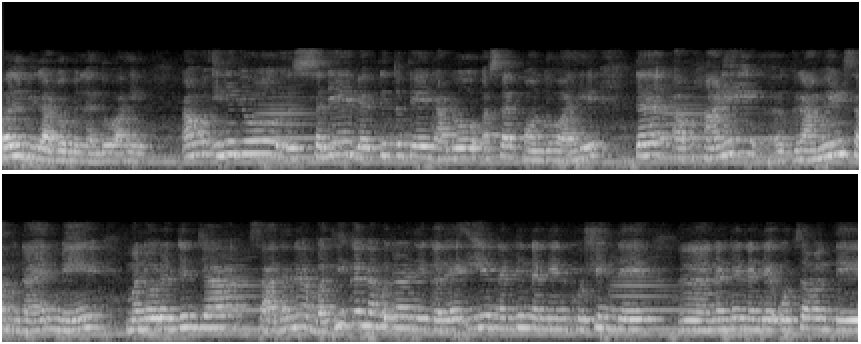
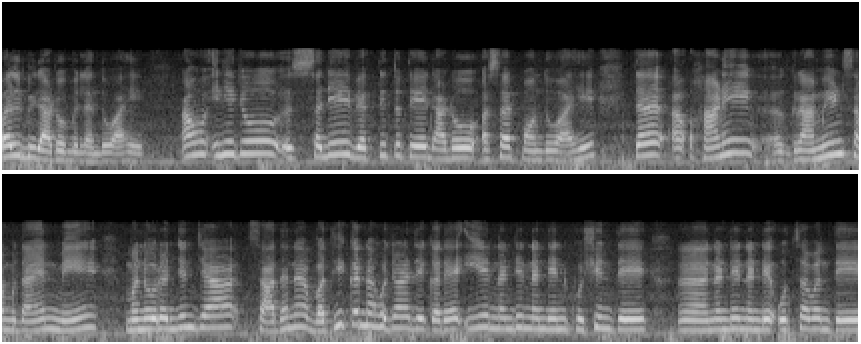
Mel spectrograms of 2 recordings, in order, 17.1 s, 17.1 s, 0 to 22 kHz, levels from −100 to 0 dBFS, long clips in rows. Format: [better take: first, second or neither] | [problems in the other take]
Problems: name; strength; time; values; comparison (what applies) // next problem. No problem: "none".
second | background sound (Wind instrument, woodwind instrument); 17 dB below the speech // room echo; dies away in 0.6 s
